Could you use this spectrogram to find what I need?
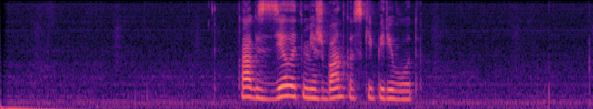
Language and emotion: Russian, neutral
